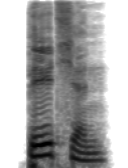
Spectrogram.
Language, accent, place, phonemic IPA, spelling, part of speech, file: German, Germany, Berlin, /ˈbɪltçən/, Bildchen, noun, De-Bildchen.ogg
- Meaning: diminutive of Bild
